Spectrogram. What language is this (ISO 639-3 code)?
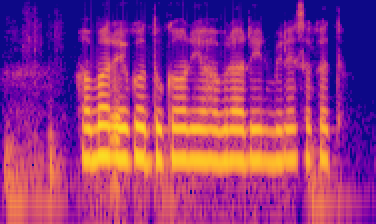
mai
